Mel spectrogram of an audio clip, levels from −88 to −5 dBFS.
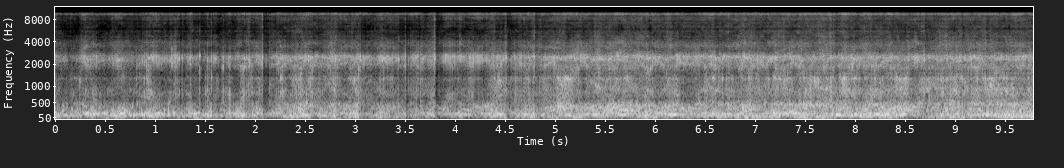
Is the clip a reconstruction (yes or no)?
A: yes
